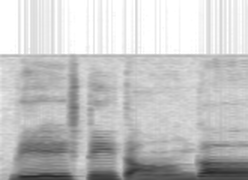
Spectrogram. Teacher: वेष्टि में देखिएगा मूर्धन्य श है, मूर्धा से उच्चारण करेंगे।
